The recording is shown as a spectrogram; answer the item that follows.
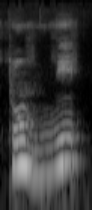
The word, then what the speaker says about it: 독립: 독립. 이게 이제 발음기호 표시예요. 자, 보세요. 비음은 미음, 니은, 이응이라고 했어요. 미음, 니은, 이응이죠. 그런데 기역은 이 안에 들어가 있잖아요. 그쵸? 비음이 아니죠? 그랬는데 어떻게 됐어요? 이응인 비음으로 변했죠.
